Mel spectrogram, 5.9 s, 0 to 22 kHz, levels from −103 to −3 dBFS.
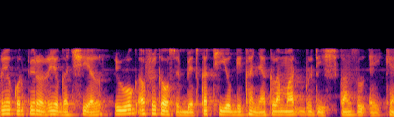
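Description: Speech recording, no technical faults heard.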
